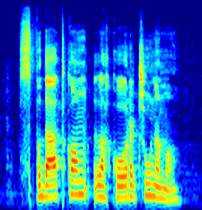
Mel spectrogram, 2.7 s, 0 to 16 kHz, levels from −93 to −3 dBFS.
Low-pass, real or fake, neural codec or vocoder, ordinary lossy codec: 14.4 kHz; fake; codec, 44.1 kHz, 7.8 kbps, Pupu-Codec; none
